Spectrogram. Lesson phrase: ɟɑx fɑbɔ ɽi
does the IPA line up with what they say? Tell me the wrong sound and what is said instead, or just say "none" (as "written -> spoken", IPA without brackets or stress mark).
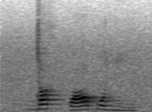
ɽ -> ʎ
